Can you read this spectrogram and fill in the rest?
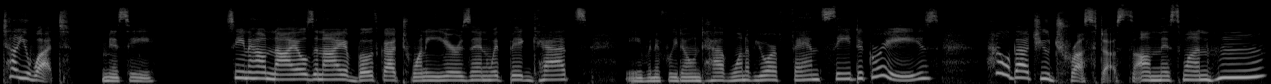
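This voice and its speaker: A snooty middle-aged boss lady as a woman narrator plays her in an audiobook. She talks down to her listener with mock-sweet, patronising airs, pitched up, in a dry recording. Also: big pitch swings, a little slow, smooth, no room sound. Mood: condescending. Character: haughty, condescending middle-aged woman boss of big-cat keepers. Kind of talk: audiobook character acting.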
